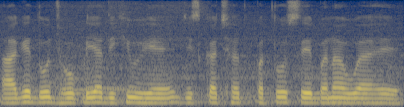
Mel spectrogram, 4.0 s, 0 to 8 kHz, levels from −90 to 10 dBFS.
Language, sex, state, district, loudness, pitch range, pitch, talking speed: Hindi, male, Arunachal Pradesh, Lower Dibang Valley, -16 LUFS, 130-140 Hz, 135 Hz, 195 wpm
